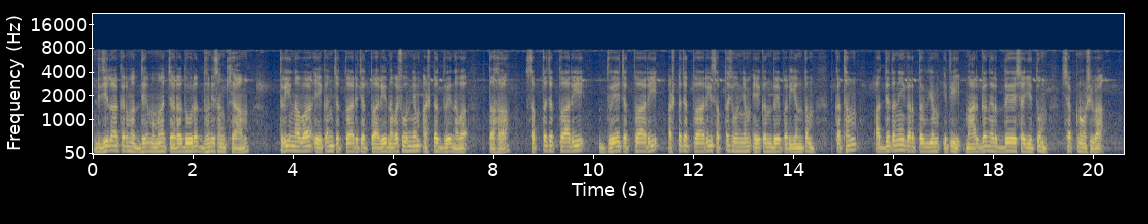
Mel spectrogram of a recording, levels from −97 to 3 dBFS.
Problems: background sounds at intervals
